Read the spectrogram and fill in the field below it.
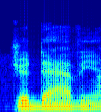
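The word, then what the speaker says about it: Jadeveon: him I don't like he maintains now that it's jaavan I don't like when people change their names I don't like that jaavan yeah jaavan yeah but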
